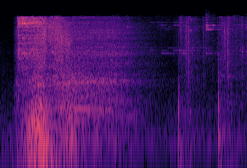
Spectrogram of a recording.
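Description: A ghostly whoosh swells loudly and fades away.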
